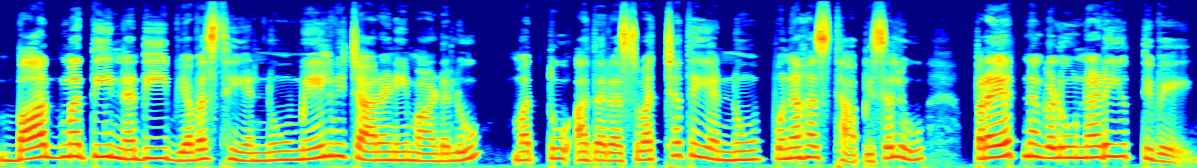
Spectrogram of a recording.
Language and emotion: Kannada, neutral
